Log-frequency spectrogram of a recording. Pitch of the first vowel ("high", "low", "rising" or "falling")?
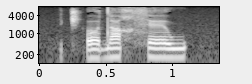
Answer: low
